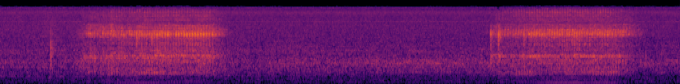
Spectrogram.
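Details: Loud snoring during sleep: two long, raspy, hissing snores about four seconds apart, with quiet room noise between breaths.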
